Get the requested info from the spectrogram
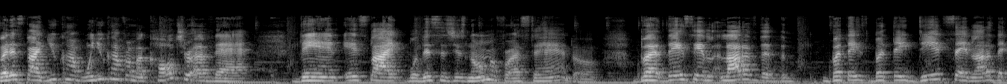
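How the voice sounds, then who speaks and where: The voice has audible room echo. Music plays in the background. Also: woman. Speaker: podcast host. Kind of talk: casual chat. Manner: loud; halting.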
